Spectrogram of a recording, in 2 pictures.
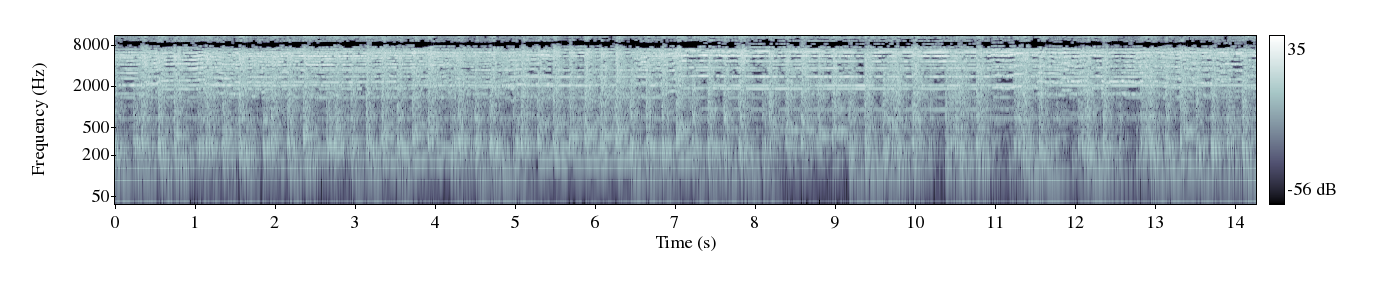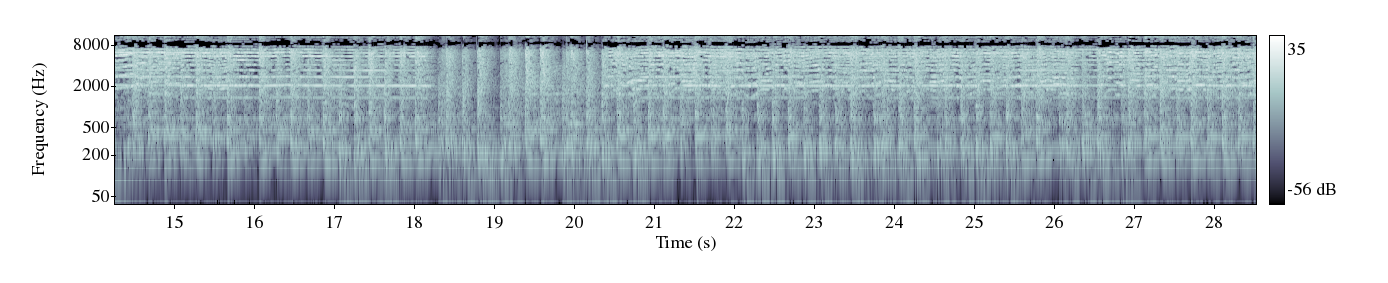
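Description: Two zurnas playing together over a steady beat on a davul, a large double-headed bass drum struck with sticks: a loud, continuous live folk dance tune.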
